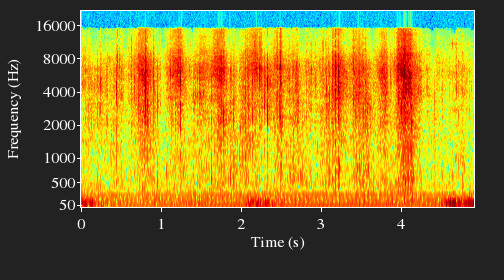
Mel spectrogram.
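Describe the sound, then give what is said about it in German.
Paper crinkles and tears as an envelope is torn open, a faint series of short rustling, crackling bursts with no voices. “dann öffne ich diesen Umschlag.”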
